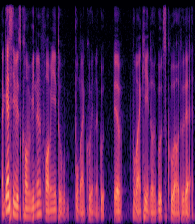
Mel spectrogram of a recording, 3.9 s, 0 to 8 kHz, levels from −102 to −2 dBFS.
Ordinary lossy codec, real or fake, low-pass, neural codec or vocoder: none; real; 7.2 kHz; none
